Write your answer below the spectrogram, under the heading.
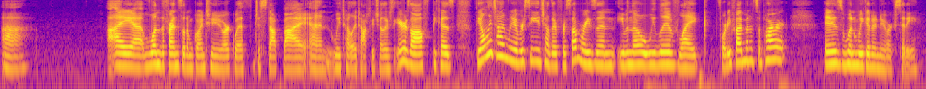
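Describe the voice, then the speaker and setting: A woman's voice: medium pitch, brisk. A woman with a scratchy voice, chatting casually while playing a life sim game and rambling in a self-deprecating way. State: scratchy voice from talking. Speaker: let's play host. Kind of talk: casual chat over gameplay.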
